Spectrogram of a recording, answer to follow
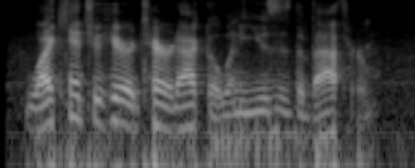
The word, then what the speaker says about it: pterodactyl: Why can't you hear a pterodactyl when he uses the bathroom? Because the P is silent.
